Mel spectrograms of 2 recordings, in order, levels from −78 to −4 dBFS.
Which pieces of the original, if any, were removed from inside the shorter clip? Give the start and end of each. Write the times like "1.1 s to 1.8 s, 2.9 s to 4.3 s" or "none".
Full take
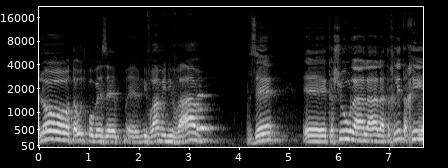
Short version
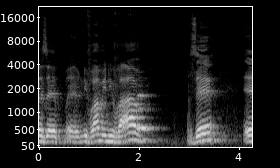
none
